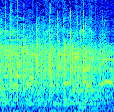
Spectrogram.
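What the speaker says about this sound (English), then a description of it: "Round of applause from the stands for Mubarak, a very, very well-liked player." Stadium stands at a Saudi women's league football match applaud a substituted player, a faint, steady patter of distant clapping from the crowd heard beneath a commentator's voice.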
